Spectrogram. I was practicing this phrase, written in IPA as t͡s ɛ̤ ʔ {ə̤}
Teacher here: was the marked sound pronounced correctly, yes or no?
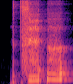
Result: yes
